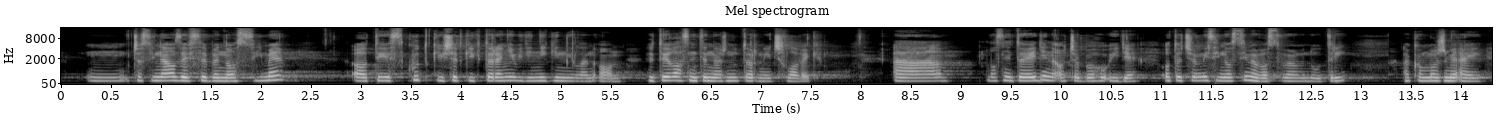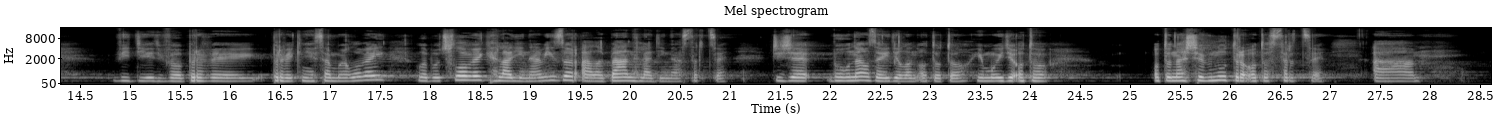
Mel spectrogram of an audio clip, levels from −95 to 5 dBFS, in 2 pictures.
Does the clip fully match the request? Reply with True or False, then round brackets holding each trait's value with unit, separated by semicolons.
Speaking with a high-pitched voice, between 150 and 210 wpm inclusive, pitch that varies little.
True (220 Hz; 170 wpm; 1.7 semitones)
